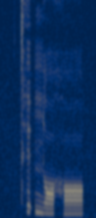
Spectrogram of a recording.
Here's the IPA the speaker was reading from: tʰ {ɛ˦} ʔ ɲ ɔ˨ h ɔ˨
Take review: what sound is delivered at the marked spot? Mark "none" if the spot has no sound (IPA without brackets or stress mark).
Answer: ɪ˦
